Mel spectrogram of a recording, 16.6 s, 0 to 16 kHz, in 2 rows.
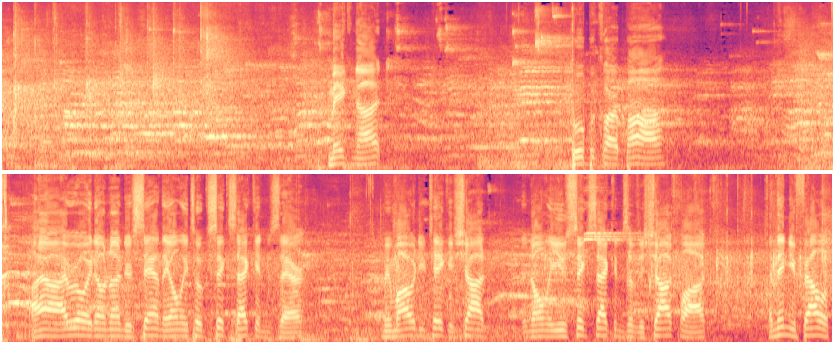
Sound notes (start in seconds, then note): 6.1 whistle blowing; 10.3 shouting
